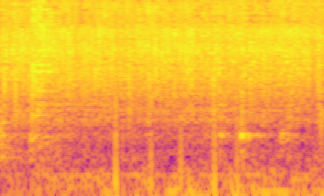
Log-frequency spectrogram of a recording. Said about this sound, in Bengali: আমি ফুলকপিটা ভেজে নেব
